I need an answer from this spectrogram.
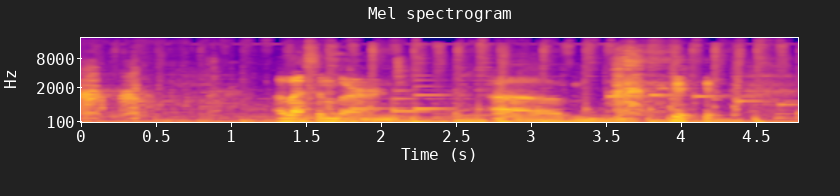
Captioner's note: laughs; duck quacking; laughs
